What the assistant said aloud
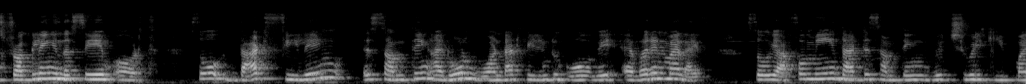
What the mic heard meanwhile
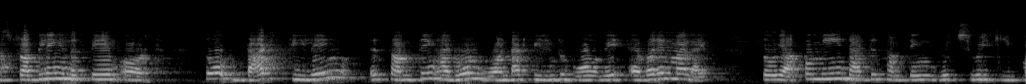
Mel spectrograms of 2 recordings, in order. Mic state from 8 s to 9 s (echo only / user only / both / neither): echo only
